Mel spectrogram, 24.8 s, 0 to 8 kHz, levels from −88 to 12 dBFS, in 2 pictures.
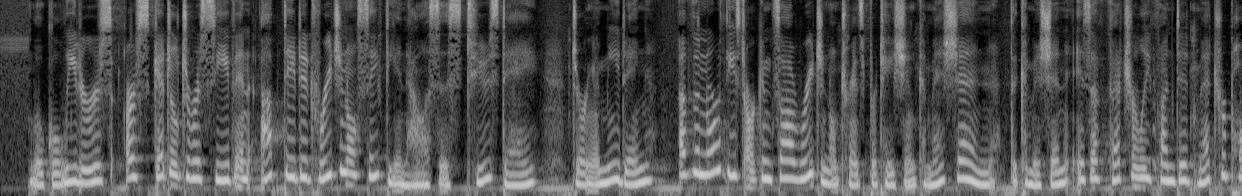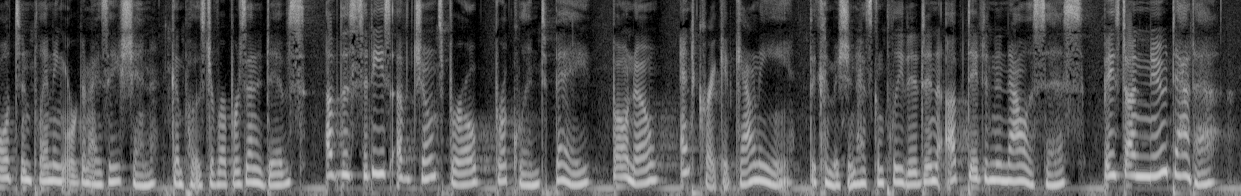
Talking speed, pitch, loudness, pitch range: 135 wpm, 210 Hz, -16 LUFS, 175-260 Hz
